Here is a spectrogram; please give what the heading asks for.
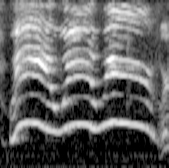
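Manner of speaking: very high squeaky wee-wee, in a strange voice; woozy anesthesia wee. Retold or imitated. Kid mimicking the rush of anesthesia, high squeaky singsong. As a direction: squeal it like time rushing by under anesthesia. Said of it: "It was going like".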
